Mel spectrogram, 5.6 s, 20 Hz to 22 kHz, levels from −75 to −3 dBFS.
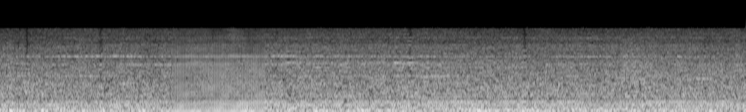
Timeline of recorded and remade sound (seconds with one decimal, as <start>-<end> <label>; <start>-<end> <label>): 0.0-1.3 recorded; 1.3-2.0 remade; 2.0-5.6 recorded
